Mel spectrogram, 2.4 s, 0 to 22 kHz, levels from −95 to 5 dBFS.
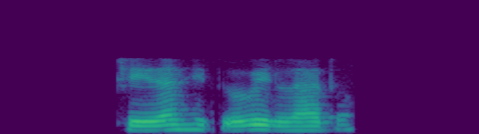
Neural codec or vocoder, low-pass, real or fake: none; 3.6 kHz; real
